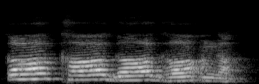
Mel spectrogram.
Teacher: ऐसे वर्ण जो हमारे गले के यानी कंठ की मदद से बोले जाते हैं, उन्हें हम कंठ कहते हैं।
